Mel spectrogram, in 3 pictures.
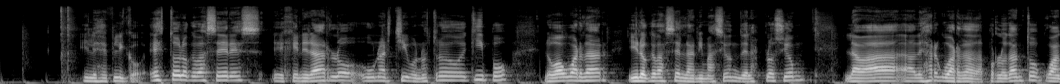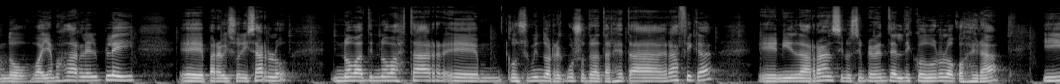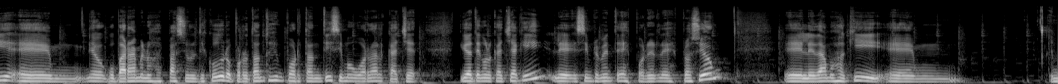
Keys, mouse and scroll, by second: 26.6-29.6 scroll down 3, 30.6-31.5 scroll down 1, 31.5 click, 31.5 scroll down 2.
